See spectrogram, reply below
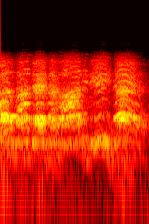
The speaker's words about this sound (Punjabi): ਇੱਕ ਵਾਰ ਜ਼ੋਰਦਾਰ ਜੈਕਾਰੇ ਨਾਲ ਇਜਾਜ਼ਤ ਦਿਓ ਜੈਕਾਰਾ ਉੱਚੇ ਭਵਨਾਂ ਵਾਲੀ ਦਾ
